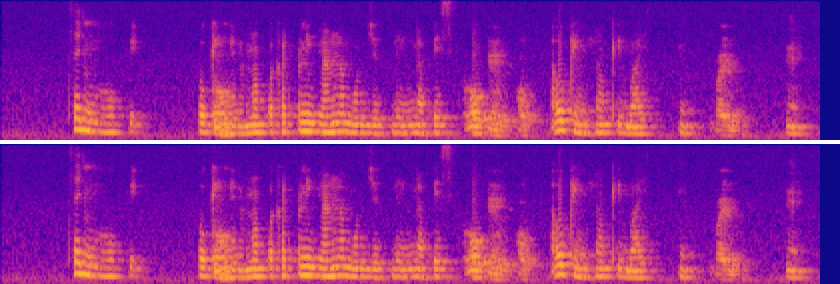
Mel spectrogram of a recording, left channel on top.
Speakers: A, on the right (about 40°); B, on the left (about 15°).
A: சேரிங்க ஓகே ஓகேங்க
B: ஓகே
A: நம்ம பக் பண்ணிக்கலாங்களா முடிஞ்சது இல்லைங்களா பேசி
B: ஓகே ஓகே
A: ஓகேங்க ஓகே பாய் ம்
B: பாய் பாய்
A: ம்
